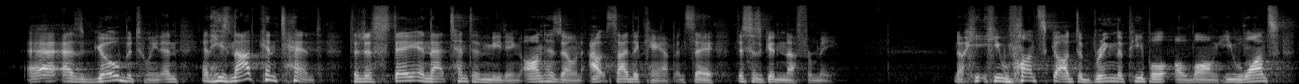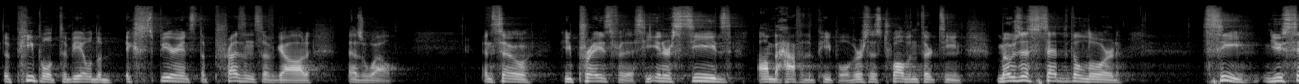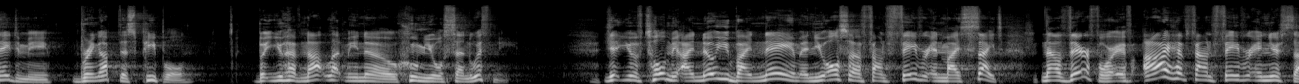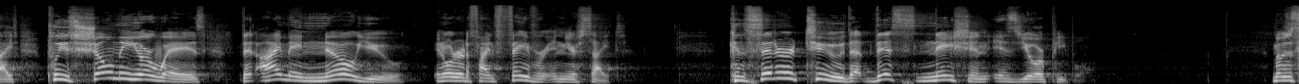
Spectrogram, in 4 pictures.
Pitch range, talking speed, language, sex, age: 120-185 Hz, 180 wpm, English, male, 20-39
